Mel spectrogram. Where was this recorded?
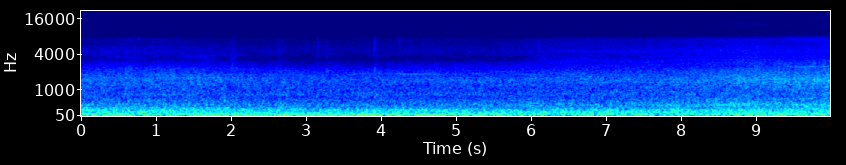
on a street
